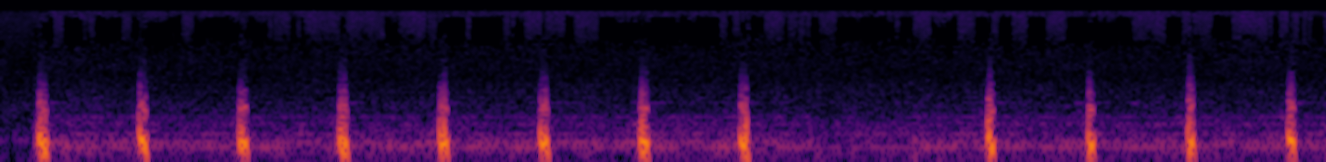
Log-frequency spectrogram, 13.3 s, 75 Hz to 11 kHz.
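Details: Simulated heart sounds at about 60 a minute, each a sharp, very closely split pair; a splitting discrimination training drill for recognising a split heart sound.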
